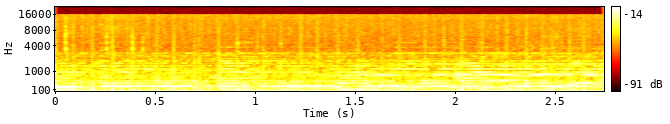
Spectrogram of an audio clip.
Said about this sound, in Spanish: Estuviste escribiendo, se escuchaba el lápiz.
